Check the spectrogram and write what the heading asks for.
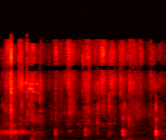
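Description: Near silence with a few faint, scattered clicks and scrapes of a toothbrush working over a dog's teeth.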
